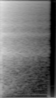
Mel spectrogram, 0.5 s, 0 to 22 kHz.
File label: NOISE HAT, synth perc; Ambient; Zero-G; Ambient 1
